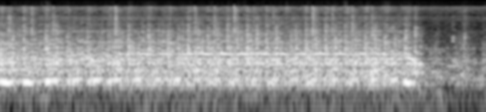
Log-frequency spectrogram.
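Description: A sewing machine stitches through a thick piece of fabric with a steady, even whirring drone close up for about three seconds, then stops abruptly.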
